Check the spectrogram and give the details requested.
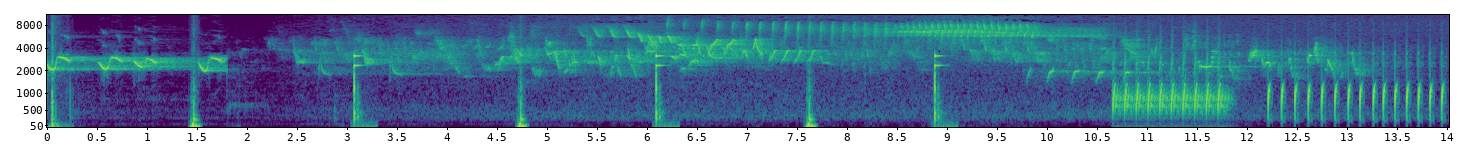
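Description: Birds chirping and twittering, with a sharp knock about every second and a half, seven in all, through the first part. Near the end a rapid pulsing buzz sets in.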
